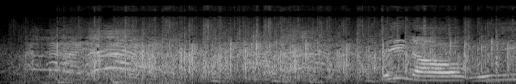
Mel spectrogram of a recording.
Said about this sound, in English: Early in the film, two daring members of the police force, played by Samuel Jackson and Dwayne Johnson, The Rock, return triumphantly to police headquarters after catching some bad guys. They're welcomed with a round of applause.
